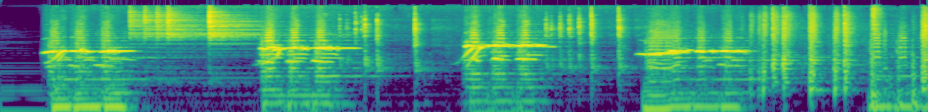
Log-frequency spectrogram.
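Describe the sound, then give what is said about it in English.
Several people whistle a bright, catchy theme tune together in four repeated phrases, backed by a steady, punchy musical beat. The whistling is loud, with no talking. “Hey, let's whistle it together.”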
